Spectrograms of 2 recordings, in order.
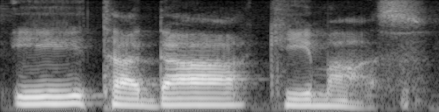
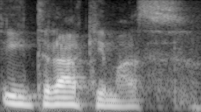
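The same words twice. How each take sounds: First: The word is said slowly and carefully. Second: The word is said at normal speed.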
